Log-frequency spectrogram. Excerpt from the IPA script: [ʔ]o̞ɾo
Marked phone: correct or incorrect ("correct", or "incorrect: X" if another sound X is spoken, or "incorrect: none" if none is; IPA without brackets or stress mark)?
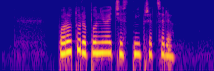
incorrect: p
